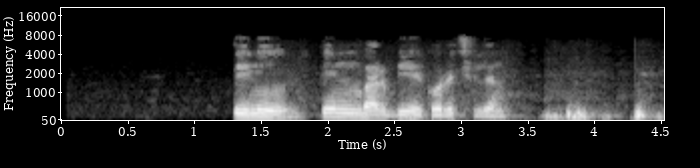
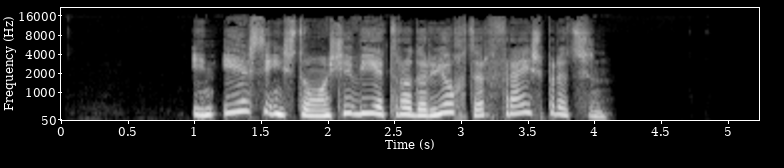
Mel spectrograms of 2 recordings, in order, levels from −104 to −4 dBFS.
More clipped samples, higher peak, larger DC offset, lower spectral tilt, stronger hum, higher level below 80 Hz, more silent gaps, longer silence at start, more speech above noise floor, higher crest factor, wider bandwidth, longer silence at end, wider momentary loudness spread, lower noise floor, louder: neither; first, -2 dBFS vs -8 dBFS; neither; first, -9.5 dB/octave vs -5 dB/octave; neither; first, -54 dBFS vs -64 dBFS; neither; first, 1.3 s vs 1 s; second, 63 dB vs over 68 dB; about the same, 16 dB vs 16 dB; second, 7.4 kHz vs 16 kHz; second, 0 s vs 1.15 s; about the same, 12 LU vs 10 LU; second, -80 dBFS vs under -90 dBFS; first, -18 LUFS vs -22 LUFS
